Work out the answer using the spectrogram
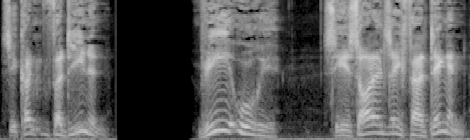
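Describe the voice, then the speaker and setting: A man's voice: a little high, very animated, takes it slowly, gravelly, husky, voice pushed up, exaggerated voice. A man doing a growling, bitter laborer. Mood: scornful. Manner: growling, shouting, scornful. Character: gruff, bitter, angry worn-out laborer.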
